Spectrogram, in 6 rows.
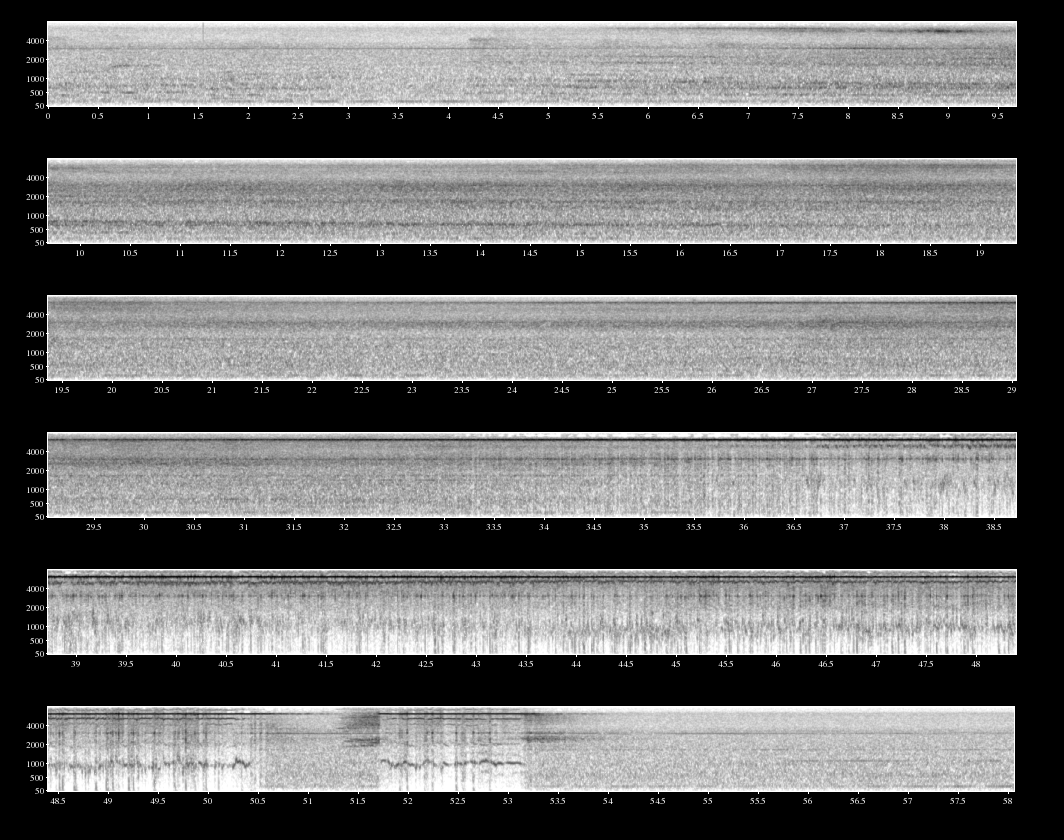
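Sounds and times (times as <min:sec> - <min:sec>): train running noise: 0:00.0 - 0:58.0
train whine falling in pitch: 0:01.5 - 0:57.2
high steady squeal: 0:01.8 - 0:57.3.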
